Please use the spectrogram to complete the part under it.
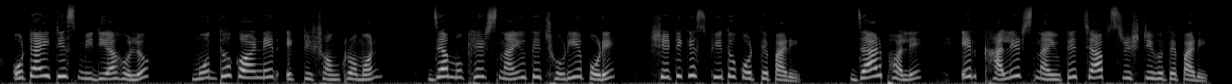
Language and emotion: Bengali, neutral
